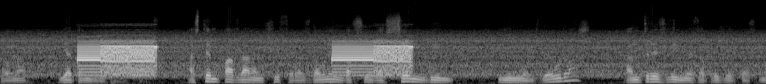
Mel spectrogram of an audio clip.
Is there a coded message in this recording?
Yes: packet radio (AX.25, as in APRS), 1200 baud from 0.8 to 4.1 s, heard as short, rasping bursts, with radio hiss.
